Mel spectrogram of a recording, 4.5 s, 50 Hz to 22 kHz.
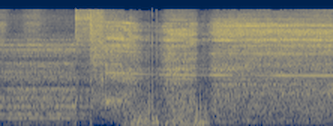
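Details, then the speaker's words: GMC Envoy with code P0410, electric secondary air pump running with its outlet tube disconnected after the solenoid/diverter valve: a loud, even airy roar with good flow and no grinding. Normal pump run; struggling when reconnected suggests the diverter valve isn't opening. "I'm pretty sure that's picking up very well on the camera. It's got some real nice flow to it."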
